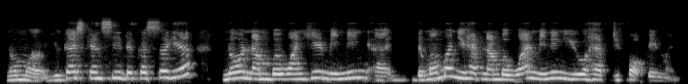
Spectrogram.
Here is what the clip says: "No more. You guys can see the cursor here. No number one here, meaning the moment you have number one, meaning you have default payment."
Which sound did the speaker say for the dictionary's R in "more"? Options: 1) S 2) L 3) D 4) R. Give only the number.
2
